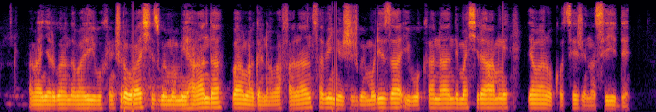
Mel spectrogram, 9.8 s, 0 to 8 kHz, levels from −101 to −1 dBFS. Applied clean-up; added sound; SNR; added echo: none; none; none; none.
